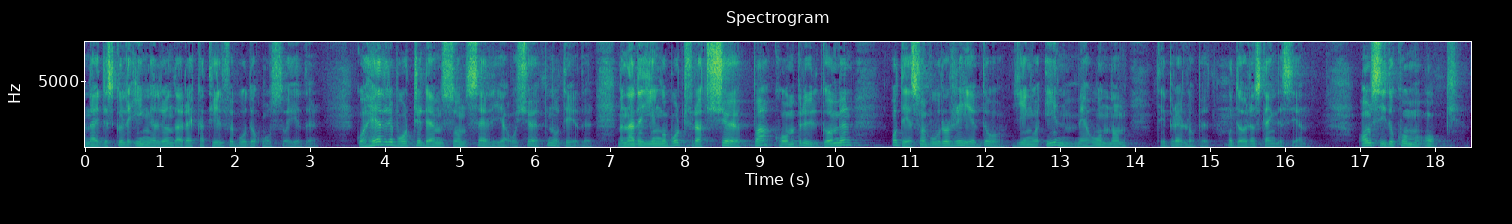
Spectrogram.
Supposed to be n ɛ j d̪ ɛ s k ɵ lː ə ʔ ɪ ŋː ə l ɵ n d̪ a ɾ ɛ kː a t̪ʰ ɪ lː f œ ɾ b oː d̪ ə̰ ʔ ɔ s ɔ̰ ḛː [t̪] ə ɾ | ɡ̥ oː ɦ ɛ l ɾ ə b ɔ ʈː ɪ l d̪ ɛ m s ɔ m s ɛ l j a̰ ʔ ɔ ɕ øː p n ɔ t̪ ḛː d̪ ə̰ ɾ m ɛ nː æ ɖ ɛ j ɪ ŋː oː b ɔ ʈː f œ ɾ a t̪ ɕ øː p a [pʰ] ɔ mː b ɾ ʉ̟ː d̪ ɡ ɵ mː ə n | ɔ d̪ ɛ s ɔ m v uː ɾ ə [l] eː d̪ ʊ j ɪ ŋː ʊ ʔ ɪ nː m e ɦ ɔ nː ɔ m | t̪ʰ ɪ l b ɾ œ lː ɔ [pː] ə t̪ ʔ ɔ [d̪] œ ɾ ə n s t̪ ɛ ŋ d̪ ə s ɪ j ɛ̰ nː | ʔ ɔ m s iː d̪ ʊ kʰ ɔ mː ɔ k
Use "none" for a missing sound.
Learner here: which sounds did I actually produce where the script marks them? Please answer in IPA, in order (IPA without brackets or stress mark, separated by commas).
d̪, kʰ, ɾ, pː, d̪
